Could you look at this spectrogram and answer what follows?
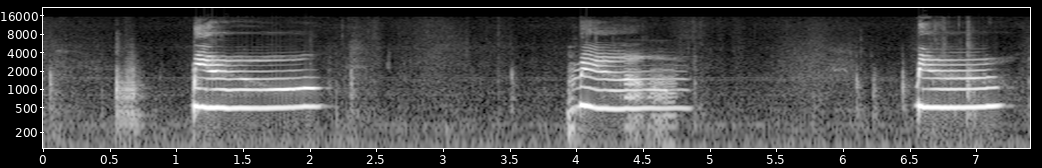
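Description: A cat meows three times, each cry drawn out and fairly clear, separated by short quiet gaps.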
